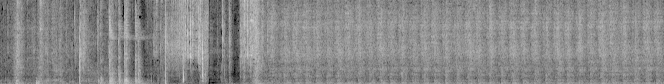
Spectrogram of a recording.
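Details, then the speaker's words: Beetle after carburettor tapping: starter cranks steadily for several seconds but never fires, no start; owner expects to pull the carburettor to fix it, cause unconfirmed. "okay apparently not today so that might be the job for this afternoon some time if it starts I'll uh come back I guess"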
